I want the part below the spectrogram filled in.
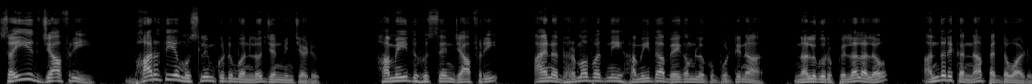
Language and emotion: Telugu, neutral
